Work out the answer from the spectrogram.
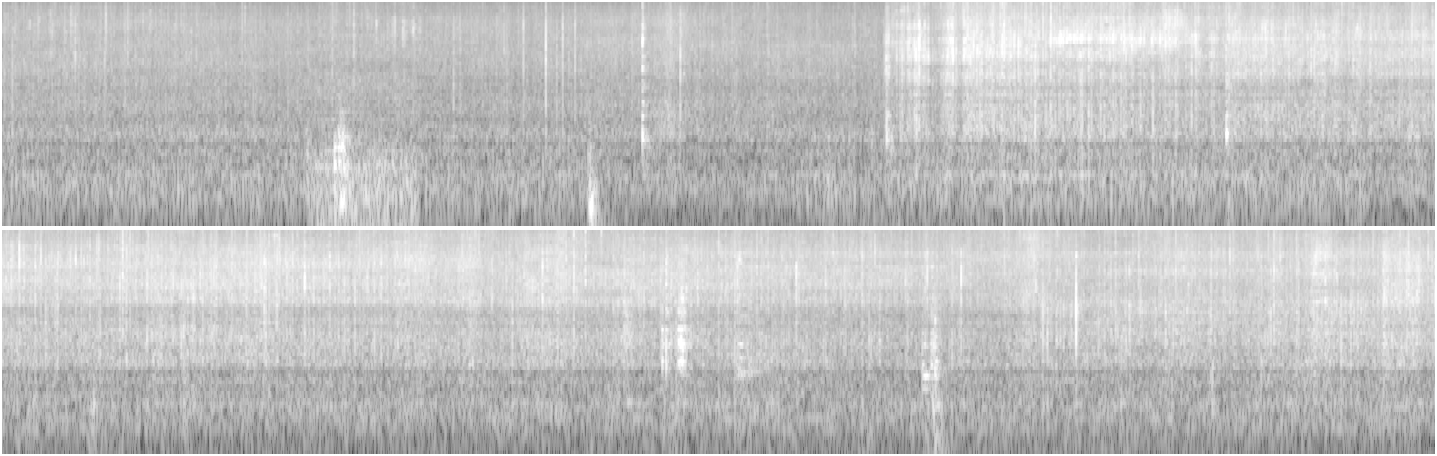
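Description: Aubergine wedges sizzling in hot oil in a pan, a steady hiss that grows suddenly louder about nine seconds in. A few light clicks come before that.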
